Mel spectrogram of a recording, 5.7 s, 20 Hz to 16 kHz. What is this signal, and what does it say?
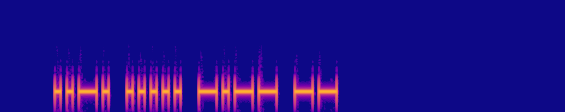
Morse code, heard as a keyed tone, about 20 wpm, 700 Hz. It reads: F5YM
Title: DXCC-100 Call Signs - 4 Characters - Repeated 2x - 20wpm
